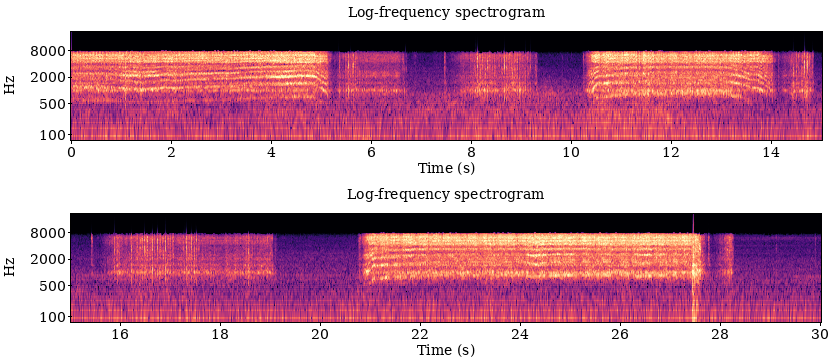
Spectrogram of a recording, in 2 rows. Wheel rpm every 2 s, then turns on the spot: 150, 160, 90, 20, 30, 170, 200, 20, 50, 20, 100, 230, 230, 160, 0.
4-6 8-10 14-20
